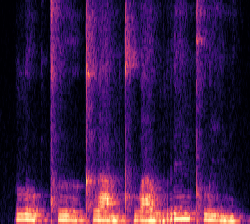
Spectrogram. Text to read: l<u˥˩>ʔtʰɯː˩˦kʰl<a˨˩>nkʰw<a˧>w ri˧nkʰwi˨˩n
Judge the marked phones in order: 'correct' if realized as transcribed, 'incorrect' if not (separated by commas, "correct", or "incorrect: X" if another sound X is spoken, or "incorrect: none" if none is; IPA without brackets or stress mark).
incorrect: u˨˩, correct, incorrect: a˩˦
